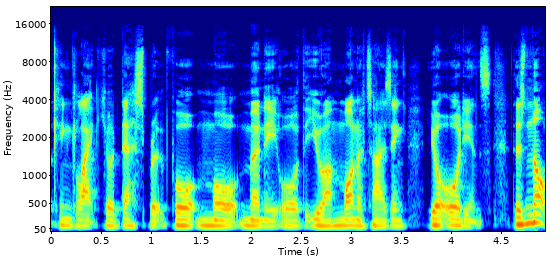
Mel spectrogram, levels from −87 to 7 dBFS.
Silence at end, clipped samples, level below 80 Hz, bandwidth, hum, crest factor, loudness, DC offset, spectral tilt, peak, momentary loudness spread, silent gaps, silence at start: 0 s; under 0.1%; -62 dBFS; 12.5 kHz; none; 18 dB; -21 LUFS; under 0.1%; -5.5 dB/octave; -2 dBFS; 7 LU; none; 0 s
